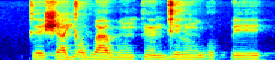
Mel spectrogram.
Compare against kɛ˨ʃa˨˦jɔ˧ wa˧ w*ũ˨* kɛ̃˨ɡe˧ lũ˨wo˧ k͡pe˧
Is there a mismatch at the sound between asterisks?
no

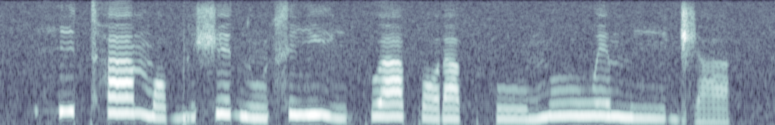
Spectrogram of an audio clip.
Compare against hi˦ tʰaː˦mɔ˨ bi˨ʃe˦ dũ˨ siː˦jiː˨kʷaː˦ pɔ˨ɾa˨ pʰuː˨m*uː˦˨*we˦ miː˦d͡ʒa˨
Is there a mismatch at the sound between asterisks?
yes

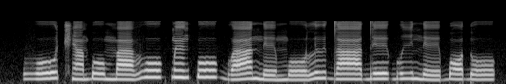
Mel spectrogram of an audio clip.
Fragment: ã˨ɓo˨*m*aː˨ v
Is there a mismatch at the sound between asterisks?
no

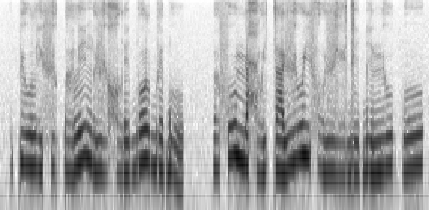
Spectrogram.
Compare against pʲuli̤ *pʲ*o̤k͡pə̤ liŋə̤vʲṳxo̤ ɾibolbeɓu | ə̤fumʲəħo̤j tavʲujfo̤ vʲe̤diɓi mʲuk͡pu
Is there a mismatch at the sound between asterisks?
yes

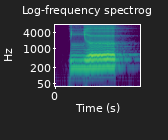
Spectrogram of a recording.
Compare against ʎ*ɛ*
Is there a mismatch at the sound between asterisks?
yes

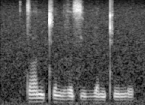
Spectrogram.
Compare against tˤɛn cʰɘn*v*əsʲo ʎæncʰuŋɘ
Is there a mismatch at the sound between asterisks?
no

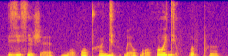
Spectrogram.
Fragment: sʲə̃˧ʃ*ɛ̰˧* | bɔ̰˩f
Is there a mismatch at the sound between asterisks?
yes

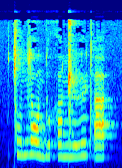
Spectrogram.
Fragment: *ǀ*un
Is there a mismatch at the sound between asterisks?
no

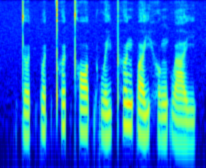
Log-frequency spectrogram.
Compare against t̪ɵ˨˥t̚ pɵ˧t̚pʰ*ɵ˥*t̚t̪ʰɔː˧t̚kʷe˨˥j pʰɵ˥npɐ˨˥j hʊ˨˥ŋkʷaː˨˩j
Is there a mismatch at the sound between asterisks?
no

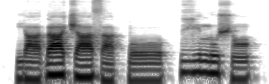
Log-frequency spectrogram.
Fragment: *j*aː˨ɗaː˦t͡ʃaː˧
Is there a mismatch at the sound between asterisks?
no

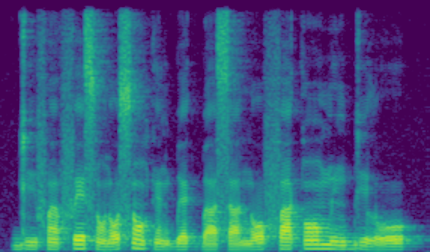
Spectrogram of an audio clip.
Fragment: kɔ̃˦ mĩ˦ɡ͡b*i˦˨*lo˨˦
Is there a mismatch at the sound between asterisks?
no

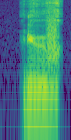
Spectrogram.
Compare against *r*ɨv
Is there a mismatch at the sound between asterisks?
yes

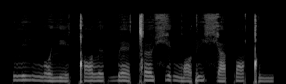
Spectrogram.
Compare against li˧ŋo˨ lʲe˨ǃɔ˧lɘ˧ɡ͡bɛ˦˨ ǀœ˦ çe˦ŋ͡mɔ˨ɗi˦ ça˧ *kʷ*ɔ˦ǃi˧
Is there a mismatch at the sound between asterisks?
yes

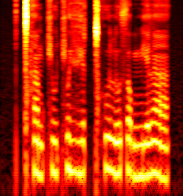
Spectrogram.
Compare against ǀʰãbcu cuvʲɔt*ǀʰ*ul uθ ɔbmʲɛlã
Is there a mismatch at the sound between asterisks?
no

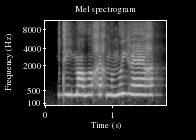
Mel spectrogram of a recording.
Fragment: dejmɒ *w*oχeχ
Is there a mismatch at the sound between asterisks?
no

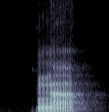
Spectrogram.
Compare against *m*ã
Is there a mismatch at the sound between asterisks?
yes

